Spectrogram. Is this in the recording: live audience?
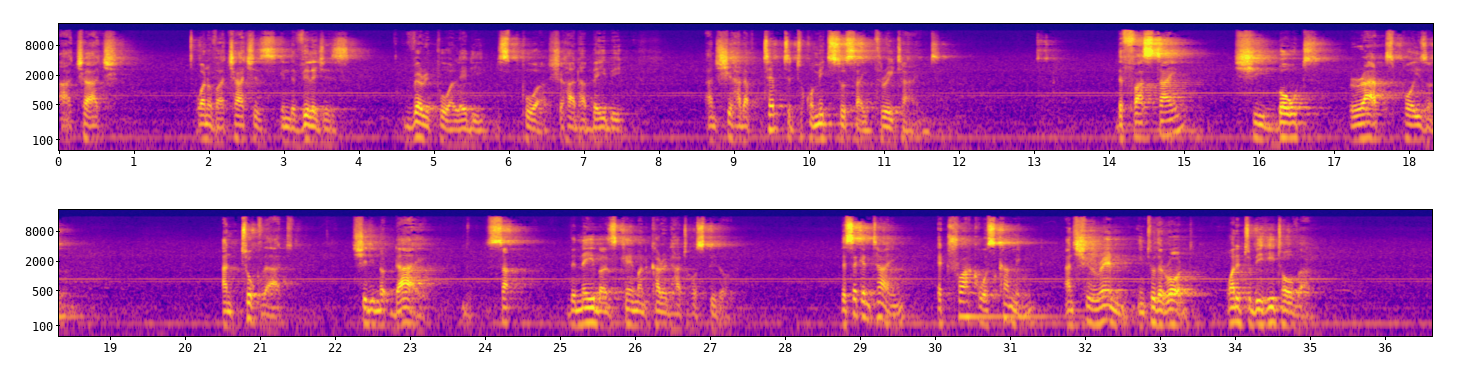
yes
